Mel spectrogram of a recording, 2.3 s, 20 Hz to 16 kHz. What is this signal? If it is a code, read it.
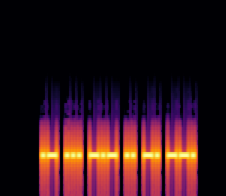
Morse code, heard as a keyed tone, about 40 wpm, 700 Hz. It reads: ASKING
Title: ING Suffix - Top 100 Words with Base Words 40wpm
